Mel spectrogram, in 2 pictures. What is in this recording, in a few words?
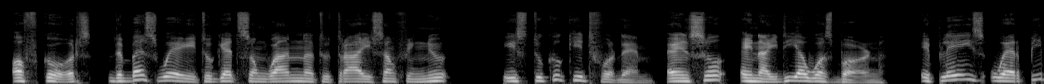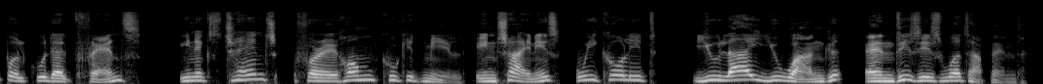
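Italian, male, English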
